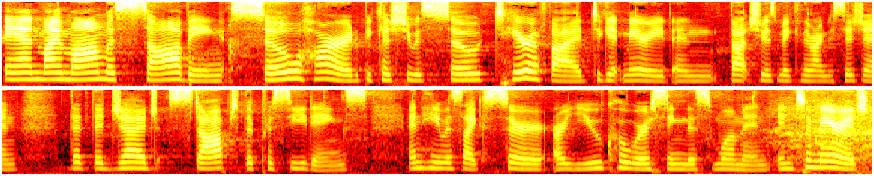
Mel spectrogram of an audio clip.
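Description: In a very clean recording with a silent background, a woman talks with a Southern US accent. Her medium pitch and fairly even intonation come at a fairly slow pace. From Georgia (US). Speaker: panel guest, married woman. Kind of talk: panel discussion. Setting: stage with audience.

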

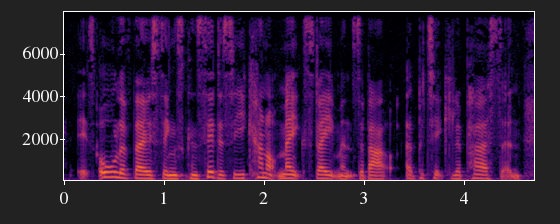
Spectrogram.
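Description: A woman with a normal speaking voice talks at a fairly quick pace, her fairly low pitch showing ordinary pitch variation. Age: 40s. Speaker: style consultant. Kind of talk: casual chat.

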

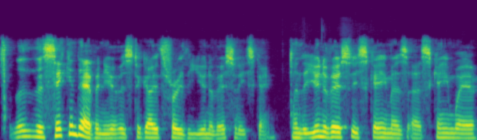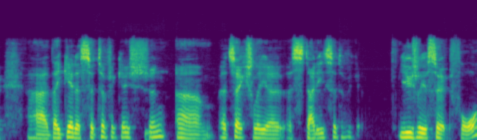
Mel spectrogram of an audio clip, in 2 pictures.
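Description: A man with an Australian accent talks at a fairly quick pace, his medium pitch showing ordinary variation. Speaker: helicopter pilot. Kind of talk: interview. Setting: video call.

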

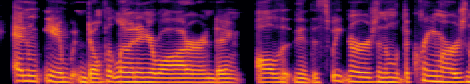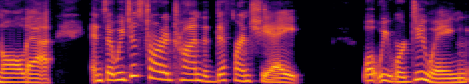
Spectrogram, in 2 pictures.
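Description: On a very clean recording with a silent background, a woman with an unremarkable speaking voice talks at a fairly quick pace in a fairly low pitch, her intonation lively and her loudness very even. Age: 50s. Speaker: author and podcaster. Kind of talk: interview.

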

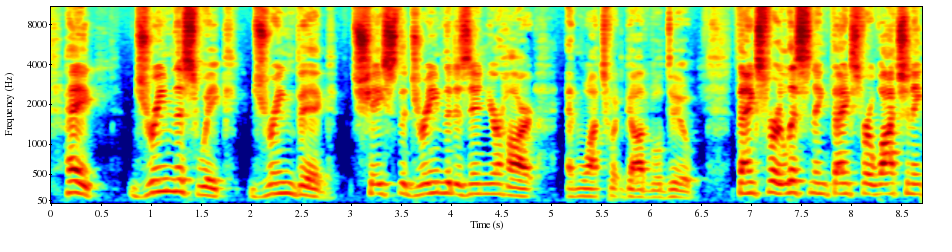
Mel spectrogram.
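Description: The man's voice is high and energetic in tone. His pace is fairly slow. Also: lively intonation, very clean recording, silent background. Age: 50s. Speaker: pastor. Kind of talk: motivational podcast talk to ministry leaders. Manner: frequent fillers and repetitions.

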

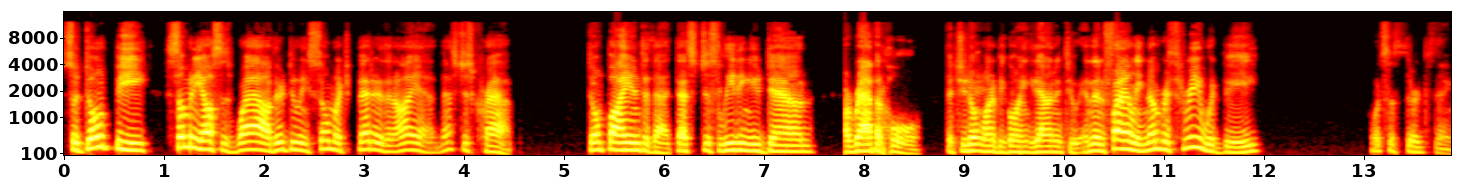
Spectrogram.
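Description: Against a quiet background, a man with a high pitch speaks at a moderate pace, his intonation lively and his loudness swinging widely. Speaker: content creator and speaker. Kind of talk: interview answers, casual advice.

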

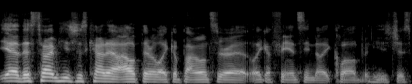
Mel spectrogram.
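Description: A plain, everyday voice moves at a fairly quick pace with ordinary pitch variation. The background is quiet. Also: man, big swings in loudness. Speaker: podcast co-host. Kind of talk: casual chat.

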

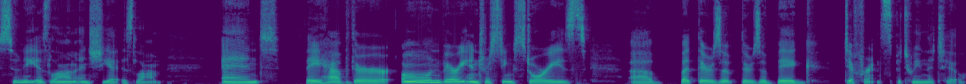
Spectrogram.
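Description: Speaking at a moderate pace, a woman with a normal speaking voice uses fairly even intonation at a fairly low pitch, on a very clean recording with a silent background and a dry, close sound with no echo. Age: 40s. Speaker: podcast host. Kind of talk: interview.

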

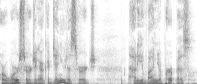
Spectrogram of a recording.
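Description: Somewhat breathy, this man's voice stays at a medium pitch. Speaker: podcast host. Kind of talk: casual interview chat. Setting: home studio. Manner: animated, laughs often.

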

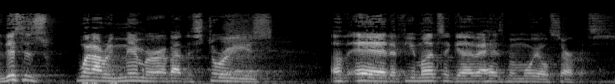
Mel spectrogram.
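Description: Here a man talks at a moderate pace with fairly even intonation. His loudness swings widely. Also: fairly high pitch for a man. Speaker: preacher. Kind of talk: sermon. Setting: church. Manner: halting.

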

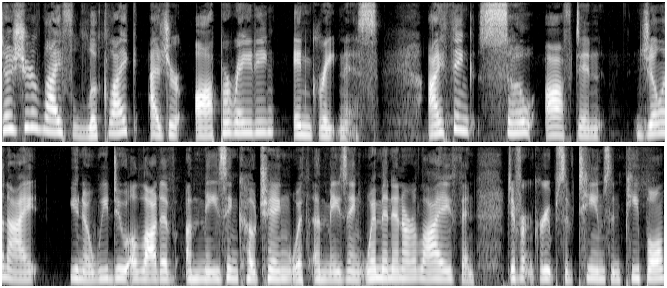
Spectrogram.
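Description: A woman with an ordinary speaking voice, medium pitch and ordinary pitch variation at a fairly slow pace, in a dry, close sound with no echo, on a very clean recording with a silent background. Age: 30s. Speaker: podcast co-host. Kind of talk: casual chat. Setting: studio.

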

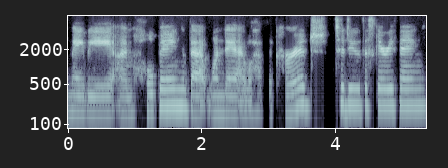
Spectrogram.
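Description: Mumbling at a fairly slow pace, a woman speaks with hardly any pauses at a medium pitch and ordinary pitch variation. The sound is dry and close, with no echo. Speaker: podcast host and coach. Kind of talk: solo podcast monologue, personal sharing. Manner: vulnerable, reflective; occasional stutter, mumbling and filler ums.

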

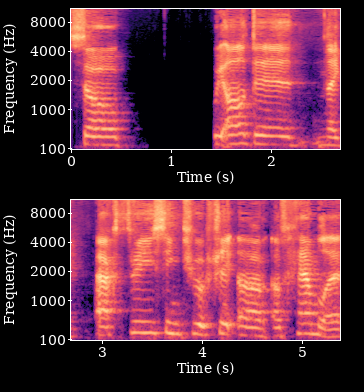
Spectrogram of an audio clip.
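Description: The speech comes at a very slow pace with ordinary pitch variation. The voice is somewhat breathy. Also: woman, medium pitch for a woman. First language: not English. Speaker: aspiring actor and model. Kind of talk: interview. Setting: remote call.

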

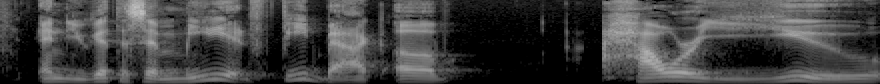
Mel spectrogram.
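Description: In a normal speaking voice, a man talks at a fairly slow pace and fairly low pitch with ordinary pitch variation. The recording is very clean, the background silent. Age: 30s. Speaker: podcast host and yoga teacher. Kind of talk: solo podcast monologue. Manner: casual, filler-heavy.

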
